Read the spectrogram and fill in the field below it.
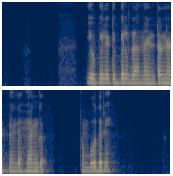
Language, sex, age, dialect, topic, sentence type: Kannada, male, 18-24, Dharwad Kannada, banking, question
